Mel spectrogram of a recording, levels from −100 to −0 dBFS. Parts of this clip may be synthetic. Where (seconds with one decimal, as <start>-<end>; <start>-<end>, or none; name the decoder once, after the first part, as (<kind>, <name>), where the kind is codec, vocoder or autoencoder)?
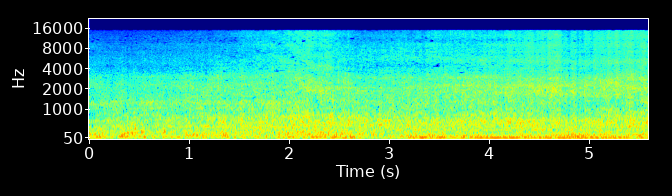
0.0-1.0 (autoencoder, DAC-VAE); 3.8-5.6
